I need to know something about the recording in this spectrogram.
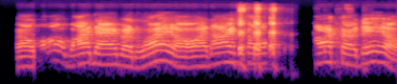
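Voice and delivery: taunting, mocking put-on voice, high and slow. Just asked if he's mocking someone's voice, he does it: mocking someone's voice. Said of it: "that doesn't feel very good when somebody else does it".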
